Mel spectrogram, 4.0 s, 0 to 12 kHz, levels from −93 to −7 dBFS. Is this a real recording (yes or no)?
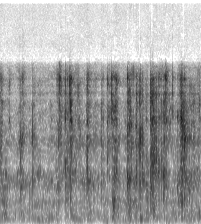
no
